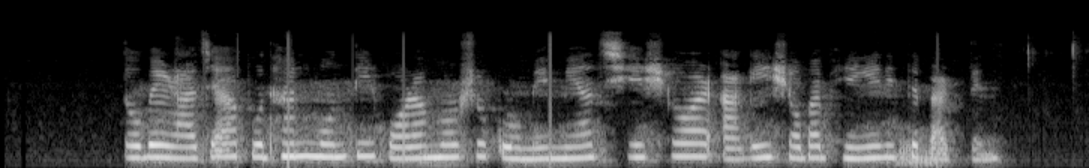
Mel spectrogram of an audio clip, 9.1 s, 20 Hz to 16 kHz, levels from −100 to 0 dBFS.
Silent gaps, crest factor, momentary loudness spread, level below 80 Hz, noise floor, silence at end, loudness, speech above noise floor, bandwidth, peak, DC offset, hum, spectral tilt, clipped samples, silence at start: none; 16 dB; 9 LU; -60 dBFS; -72 dBFS; 0.75 s; -21 LUFS; 52 dB; 6.4 kHz; -6 dBFS; under 0.1%; none; -6.5 dB/octave; under 0.1%; 1.05 s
